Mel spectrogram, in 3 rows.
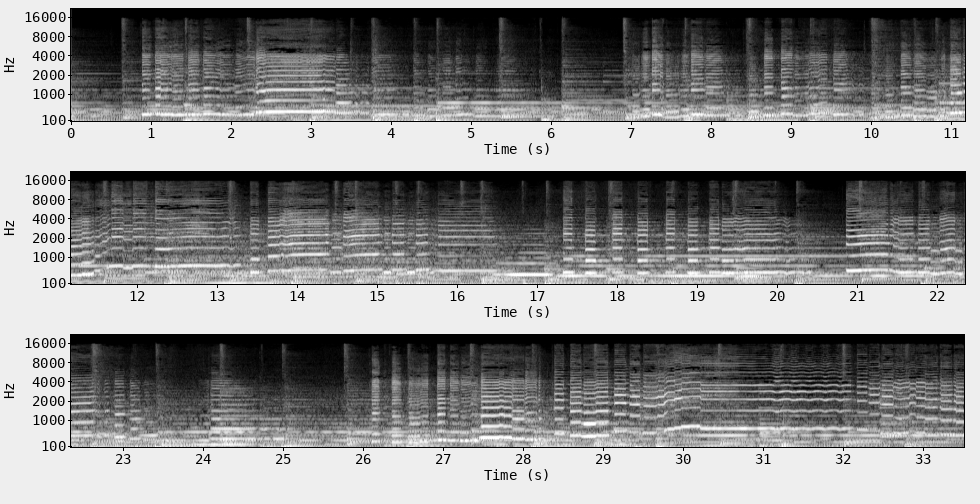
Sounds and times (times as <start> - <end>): Brass instrument: 0.0 - 33.5
Saxophone: 0.0 - 33.5.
